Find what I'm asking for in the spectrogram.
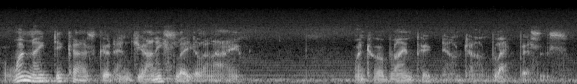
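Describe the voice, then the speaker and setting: A man's voice: very deep voice, sing-song, moderate pace, creaky. An older man casually reminiscing as an interviewee, rambling and emphatic, with a salty, bawdy storytelling manner. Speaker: interviewee, old-time radio veteran. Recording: noisy amateur interview recording.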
